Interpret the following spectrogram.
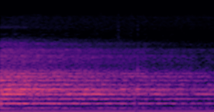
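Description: Lingering reverberation of a man's voice after a spoken phrase, fading slowly away through the pause.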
